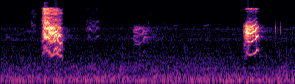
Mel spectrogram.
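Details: A female Double-collared Seedeater calls to excite males into singing. Two harsh, high, buzzy chips sound about two and a half seconds apart, with faint softer notes between them against a low hiss.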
